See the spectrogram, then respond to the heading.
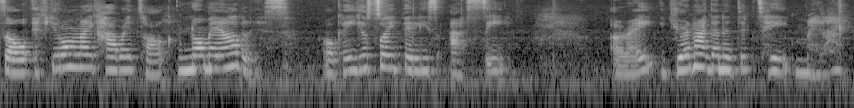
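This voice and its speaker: A woman with a New York accent talking casually to camera as a vlogger, in an emphatic, indignant and expressive way. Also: high voice, a little slow, a little hiss or hum. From United States.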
